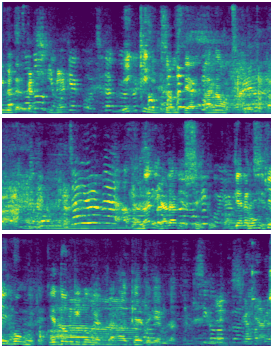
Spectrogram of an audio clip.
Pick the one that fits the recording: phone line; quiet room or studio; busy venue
busy venue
